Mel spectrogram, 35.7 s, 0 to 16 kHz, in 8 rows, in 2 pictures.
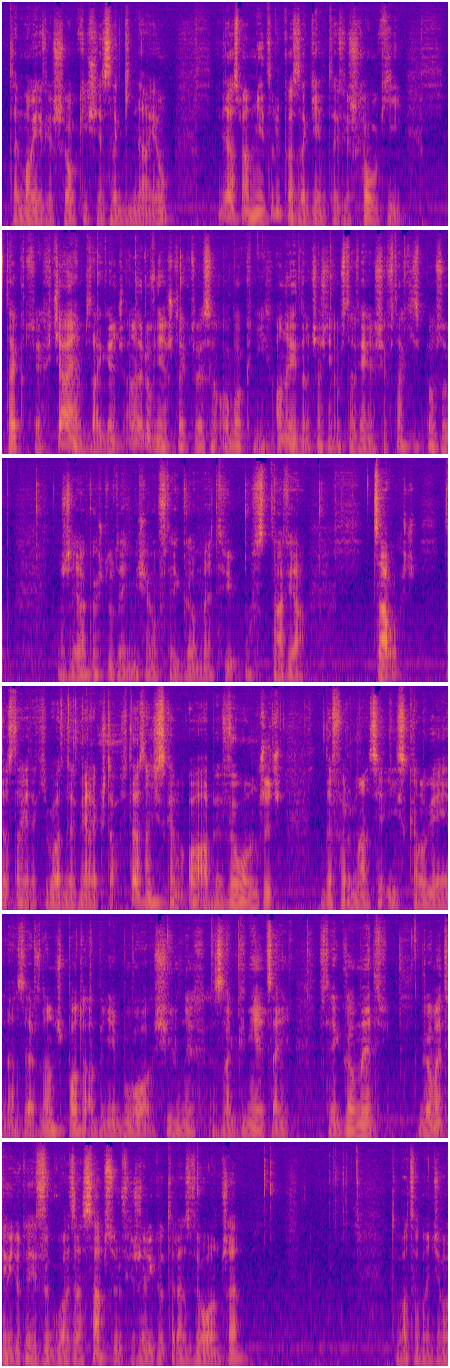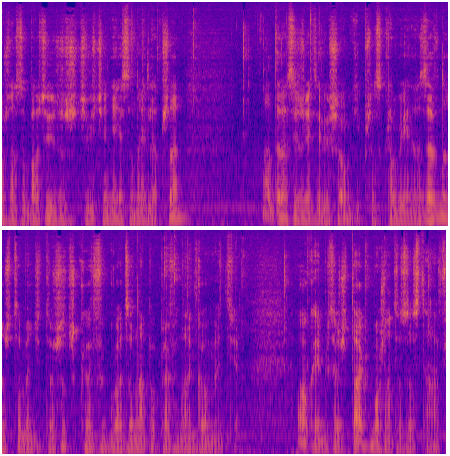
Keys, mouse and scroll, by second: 7.8 z, 15.6 o, 16.9 s, 19.5 z, 25.6 Tab, 28.0 Tab, 29.8 s, 33.0 Tab.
